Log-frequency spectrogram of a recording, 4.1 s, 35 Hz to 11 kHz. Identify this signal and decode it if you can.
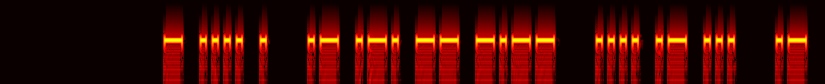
Morse code, heard as a keyed tone, about 40 wpm, 700 Hz. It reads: THE ARMY HAS A
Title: Sentences from Top 1000 Words - Review Part 5 - 40wpm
